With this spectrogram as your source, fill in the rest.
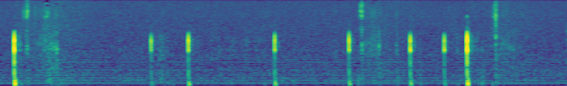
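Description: A felt-tip pen makes short strokes on a flat, clear acrylic plexiglass sheet, scratching across the plastic surface. The result is a series of sharp, dry clicks and scrapes that die away almost instantly, with faint high hissy strokes between them. A steady low hum runs underneath.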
